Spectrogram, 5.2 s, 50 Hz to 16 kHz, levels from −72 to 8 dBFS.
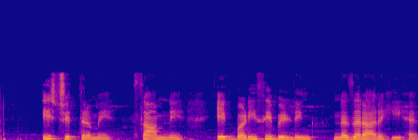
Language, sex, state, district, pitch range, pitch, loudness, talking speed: Hindi, female, Chandigarh, Chandigarh, 205-235 Hz, 215 Hz, -16 LUFS, 140 wpm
